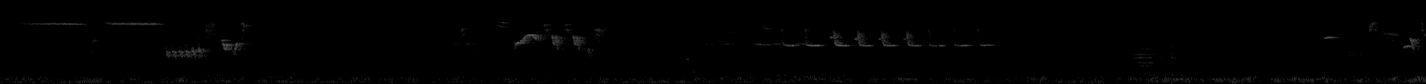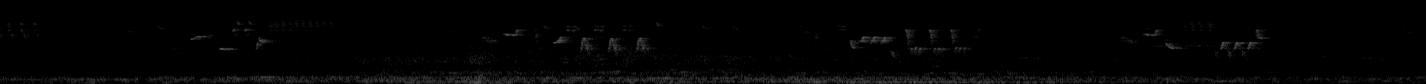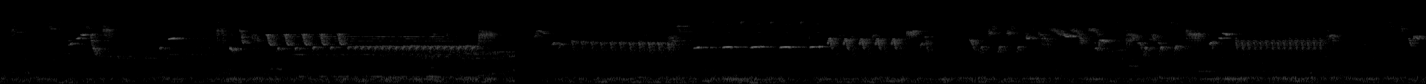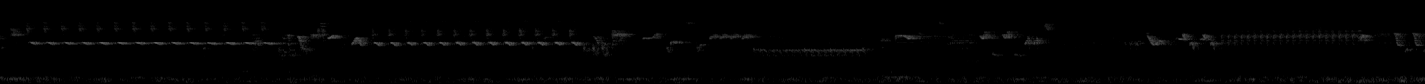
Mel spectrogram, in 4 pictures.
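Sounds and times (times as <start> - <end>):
small birds chirping and trilling: 0.0 - 11.4, 12.1 - 57.0.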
